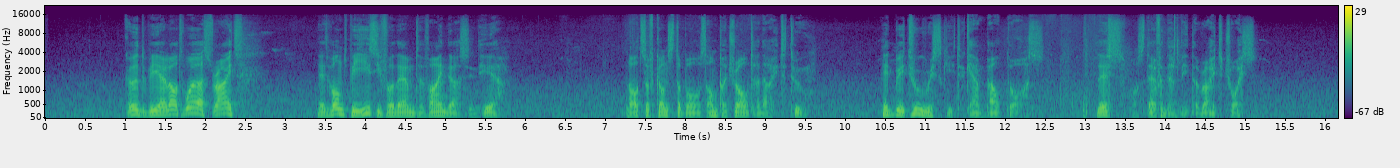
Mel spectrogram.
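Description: A man speaks calmly and in a low voice, close by.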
